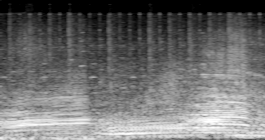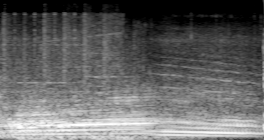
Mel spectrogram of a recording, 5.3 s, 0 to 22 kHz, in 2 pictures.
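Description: A Ford Mustang GT3 race car, built on the Dark Horse, revs loudly up and down through several sweeping engine pulls, close and aggressive, with no talk.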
